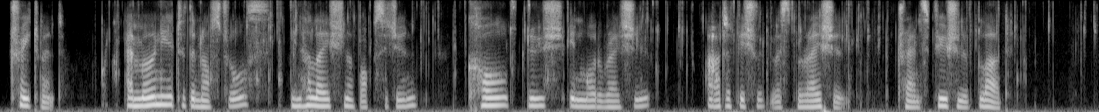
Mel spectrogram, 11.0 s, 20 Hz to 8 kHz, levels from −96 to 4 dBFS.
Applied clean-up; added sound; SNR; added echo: neural diffusion model UNIVERSE++.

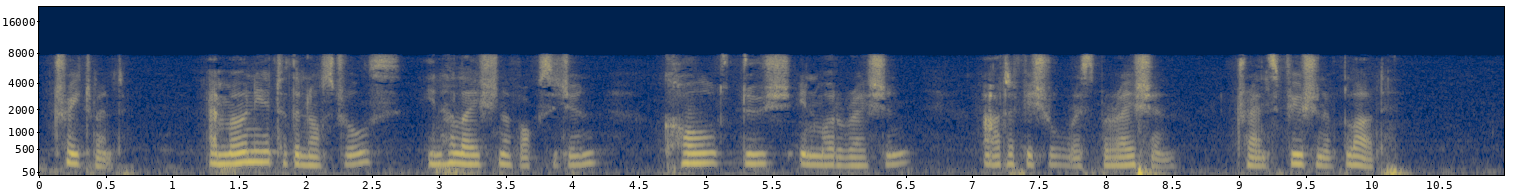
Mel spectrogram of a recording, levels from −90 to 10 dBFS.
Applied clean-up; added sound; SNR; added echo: none; none; none; none.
